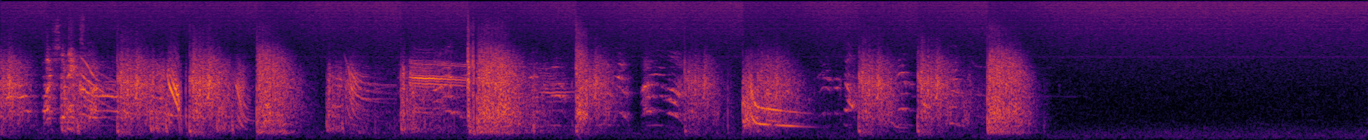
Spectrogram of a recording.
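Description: Musket gunfire striking a log house, a series of loud, irregular cracking shots and booms with ricochet whines, mixed with shouted voices, ending abruptly in near silence.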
